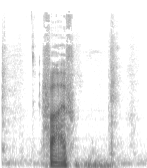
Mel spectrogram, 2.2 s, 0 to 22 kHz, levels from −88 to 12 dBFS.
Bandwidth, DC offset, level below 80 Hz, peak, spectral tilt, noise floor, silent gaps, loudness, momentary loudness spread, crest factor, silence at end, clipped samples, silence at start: 16.5 kHz; under 0.1%; -40 dBFS; -2 dBFS; -6 dB/octave; -57 dBFS; none; -25 LUFS; 22 LU; 28 dB; 0.5 s; under 0.1%; 0.05 s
